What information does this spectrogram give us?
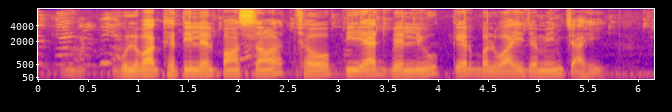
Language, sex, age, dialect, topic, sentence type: Maithili, male, 18-24, Bajjika, agriculture, statement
